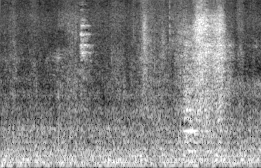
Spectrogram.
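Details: No animal sound is heard, only a low, steady wind-like rumble with a brief soft hiss near the end.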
